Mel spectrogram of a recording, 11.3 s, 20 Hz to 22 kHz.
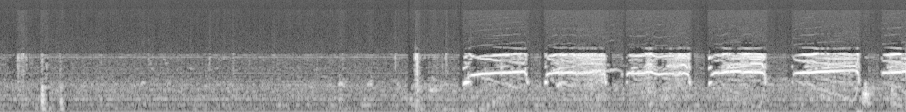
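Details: Peregrine falcon at PGE Toruń, 7 May 2022, as the male arrives with another prey delivery: after quiet background hum, loud harsh harmonic calls begin midway, repeated in bursts about once a second, each slurred and wailing.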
